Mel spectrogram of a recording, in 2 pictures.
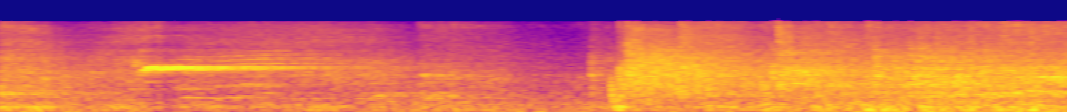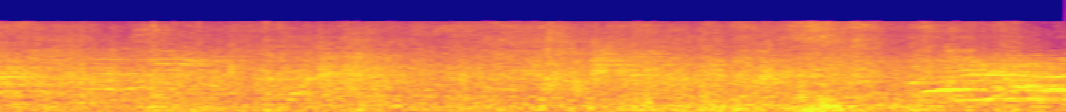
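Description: A short referee's whistle blast about a second in. From about three seconds in comes a steady wash of rink noise: skates on the ice and spectators' voices.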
